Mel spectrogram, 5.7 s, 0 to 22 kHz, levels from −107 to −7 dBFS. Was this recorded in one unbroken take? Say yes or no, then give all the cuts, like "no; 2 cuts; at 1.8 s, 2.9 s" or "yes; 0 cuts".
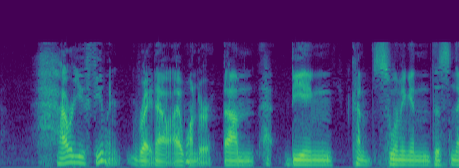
yes; 0 cuts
